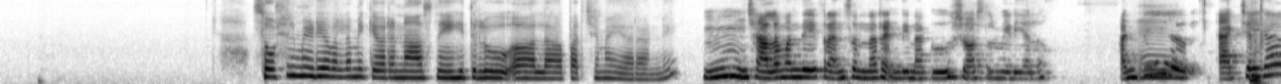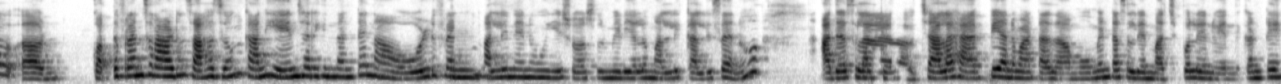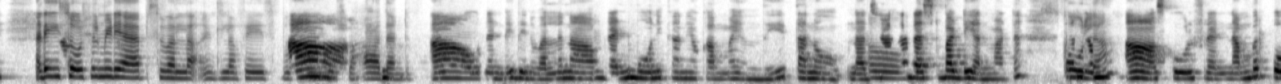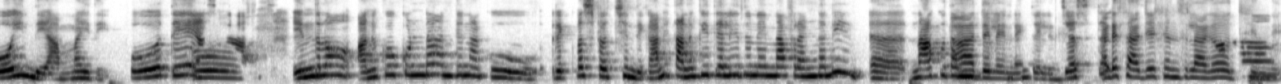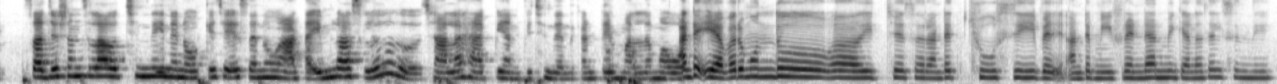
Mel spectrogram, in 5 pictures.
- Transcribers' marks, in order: static; lip smack; in English: "సోషల్ మీడియా"; other background noise; in English: "సోషల్ మీడియాలో"; in English: "యాక్చువల్‌గా"; in English: "ఫ్రెండ్స్"; in English: "ఓల్డ్ ఫ్రెండ్‌ని"; in English: "సోషల్ మీడియాలో"; in English: "హ్యాపీ"; in English: "సోషల్ మీడియా యాప్స్"; in English: "ఫేస్బుక్"; in English: "ఫ్రెండ్"; in English: "బెస్ట్ బడ్డీ"; in English: "స్కూల్ ఫ్రెండ్. నంబర్"; in English: "సజెషన్స్‌లాగా"; in English: "జస్ట్"; in English: "సజెషన్స్‌లా"; in English: "హ్యాపీ"
- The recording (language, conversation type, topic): Telugu, podcast, సామాజిక మాధ్యమాలు స్నేహాలను ఎలా మార్చాయి?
